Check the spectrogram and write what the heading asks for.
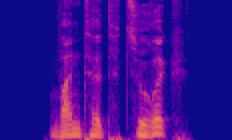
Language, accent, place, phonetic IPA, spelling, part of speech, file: German, Germany, Berlin, [ˌvantət t͡suˈʁʏk], wandtet zurück, verb, De-wandtet zurück.ogg
- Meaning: 1. first-person plural preterite of zurückwenden 2. third-person plural preterite of zurückwenden# second-person plural preterite of zurückwenden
